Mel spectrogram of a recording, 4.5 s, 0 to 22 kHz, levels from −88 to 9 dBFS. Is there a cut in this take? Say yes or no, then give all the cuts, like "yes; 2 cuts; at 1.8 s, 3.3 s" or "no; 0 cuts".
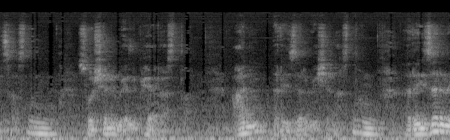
no; 0 cuts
